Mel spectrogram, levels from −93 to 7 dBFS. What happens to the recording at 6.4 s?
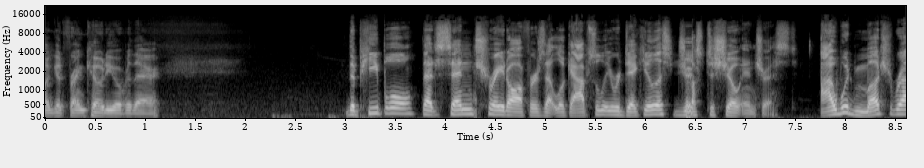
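Bluetooth LE Audio frames were lost from 6.42 to 6.47 s, just after "that look absolutely ridiculous" and before "to show interest". The LC3 decoder covered the 52.5 ms gap by repeating the last spectrum with random signs, so the sound briefly turns into a noisy smear.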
